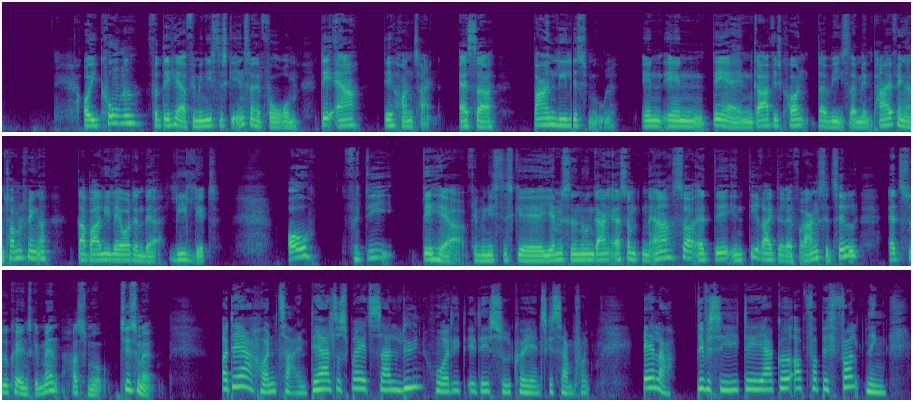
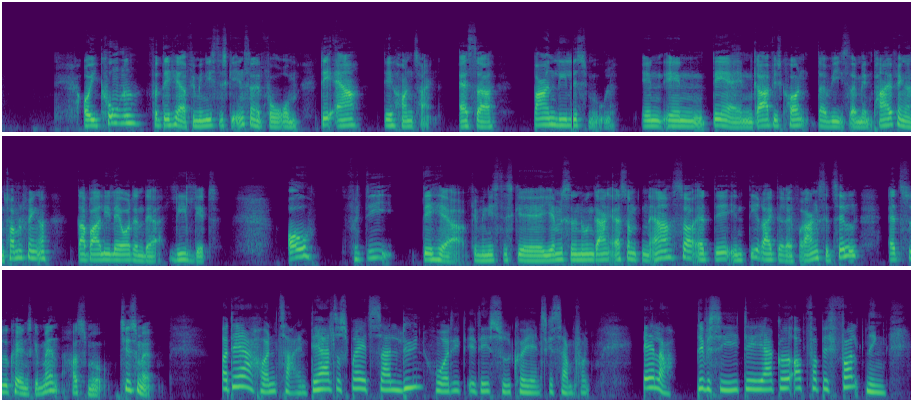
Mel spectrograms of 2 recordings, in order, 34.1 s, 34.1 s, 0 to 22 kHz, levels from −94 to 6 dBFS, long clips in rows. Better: first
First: none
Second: muffled; slightly; fading above 4 kHz

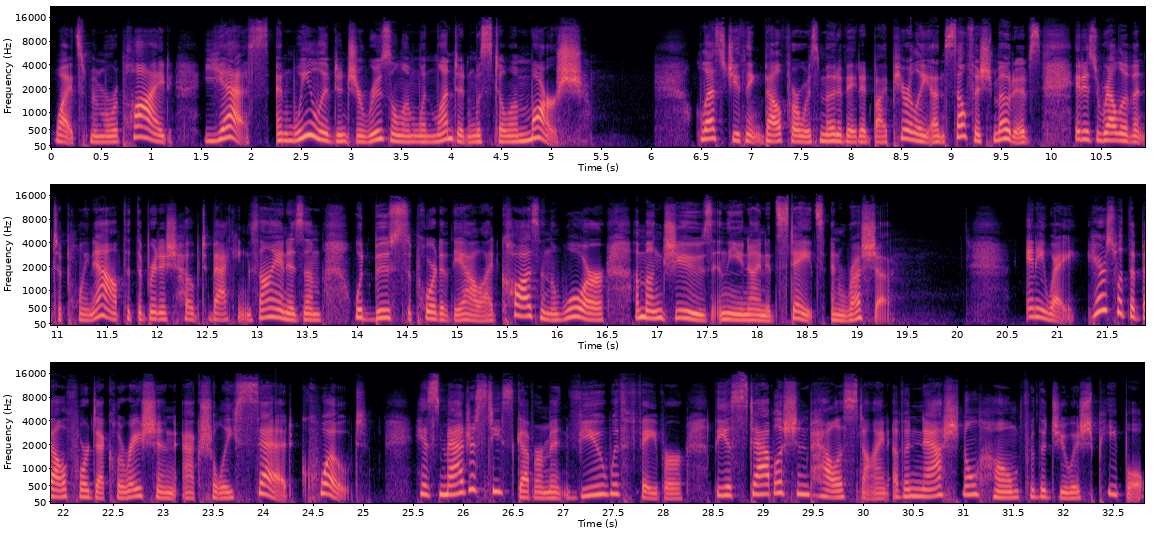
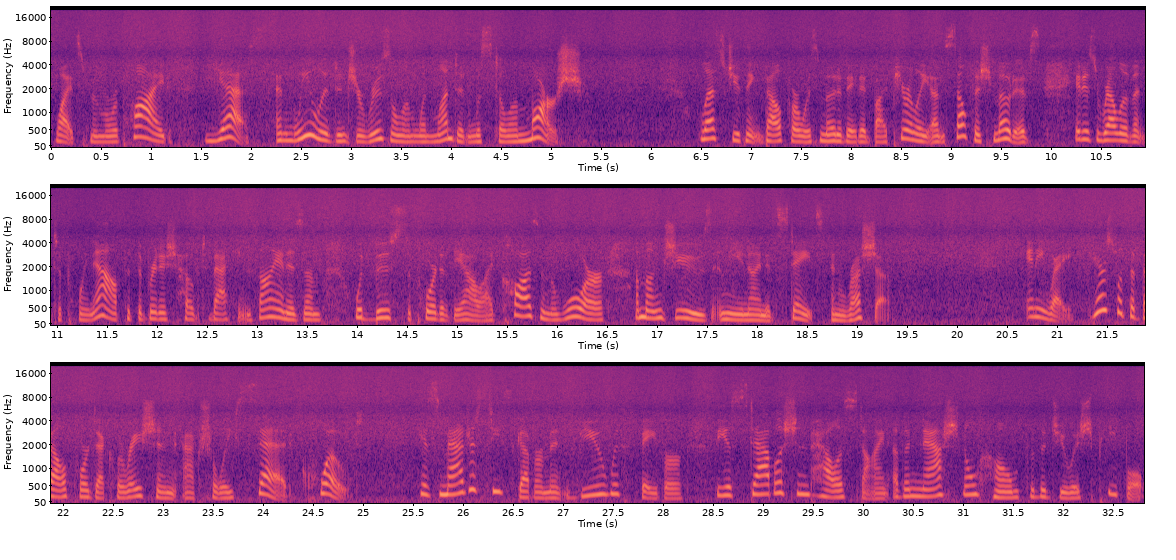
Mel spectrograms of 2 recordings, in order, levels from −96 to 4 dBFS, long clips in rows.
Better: first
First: none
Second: hiss; loud; throughout; 5 dB below the speech

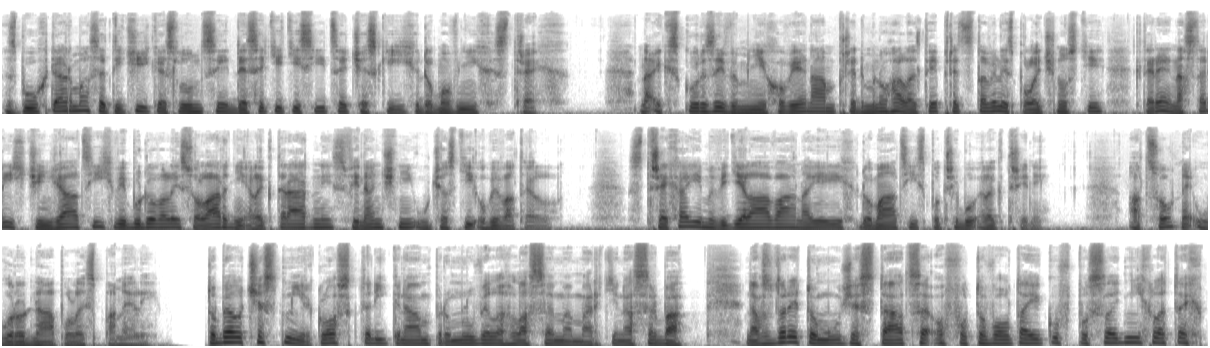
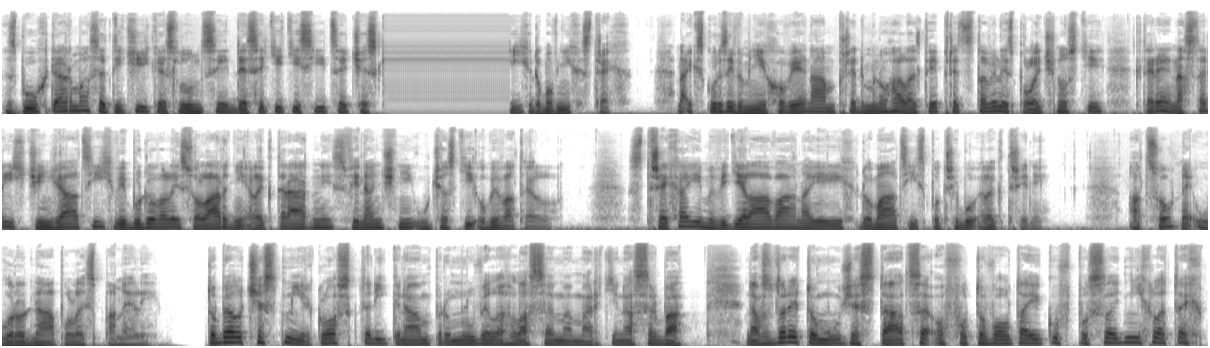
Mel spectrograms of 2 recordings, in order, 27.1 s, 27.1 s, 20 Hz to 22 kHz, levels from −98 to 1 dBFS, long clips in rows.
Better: first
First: none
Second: audio freezing; at 3 s for 1 s

